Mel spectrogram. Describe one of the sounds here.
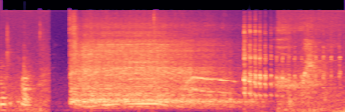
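An electric mixer grinder whirs loudly for a few seconds.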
